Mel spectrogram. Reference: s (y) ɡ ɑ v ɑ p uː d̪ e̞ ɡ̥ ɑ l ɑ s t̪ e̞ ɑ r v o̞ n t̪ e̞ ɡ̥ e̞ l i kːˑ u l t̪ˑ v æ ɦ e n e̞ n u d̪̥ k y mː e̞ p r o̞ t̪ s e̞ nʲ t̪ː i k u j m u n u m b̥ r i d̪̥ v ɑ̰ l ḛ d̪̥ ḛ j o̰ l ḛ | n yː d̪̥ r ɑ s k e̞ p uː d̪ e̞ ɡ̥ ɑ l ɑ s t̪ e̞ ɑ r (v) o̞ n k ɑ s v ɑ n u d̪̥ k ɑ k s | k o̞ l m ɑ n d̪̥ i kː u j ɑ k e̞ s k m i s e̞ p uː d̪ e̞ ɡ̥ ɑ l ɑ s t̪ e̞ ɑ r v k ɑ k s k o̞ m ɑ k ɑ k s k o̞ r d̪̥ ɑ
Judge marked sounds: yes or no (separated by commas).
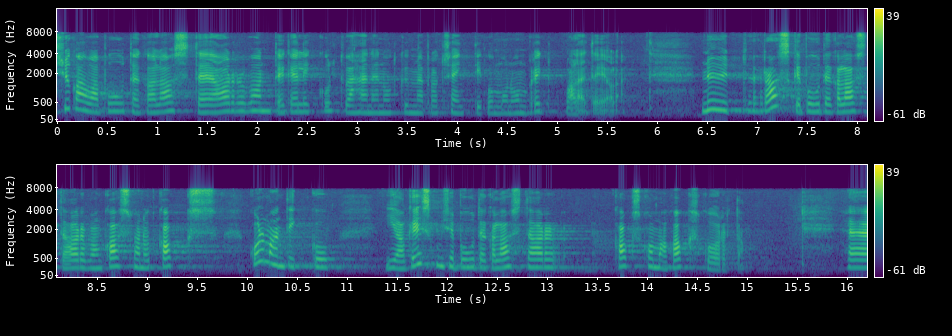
yes, yes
